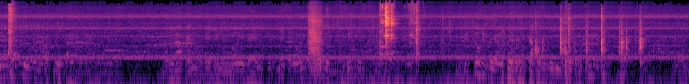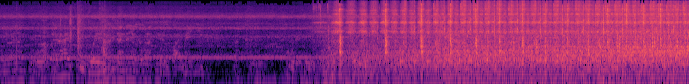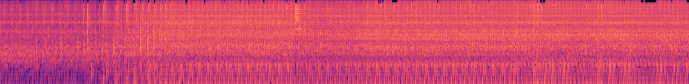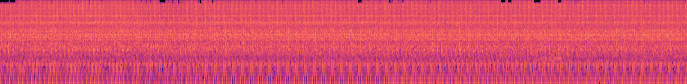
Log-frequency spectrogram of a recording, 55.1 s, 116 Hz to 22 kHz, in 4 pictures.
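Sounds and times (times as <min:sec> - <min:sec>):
engine being hand-cranked and running: 0:20.1 - 0:55.0.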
